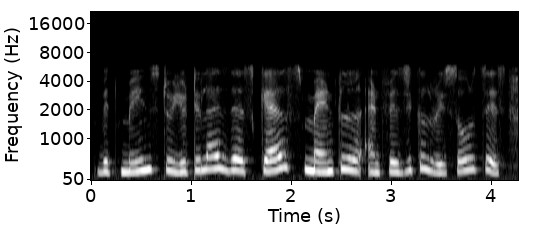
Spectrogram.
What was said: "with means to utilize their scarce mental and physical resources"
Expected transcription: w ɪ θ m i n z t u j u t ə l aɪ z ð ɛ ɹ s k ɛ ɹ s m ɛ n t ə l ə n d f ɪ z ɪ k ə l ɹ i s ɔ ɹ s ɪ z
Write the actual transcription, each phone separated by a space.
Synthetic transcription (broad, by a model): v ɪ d m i n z t u j u t ə l aɪ z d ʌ s k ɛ l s m ɛ n t ə l ə n d f ɪ z ɪ k ə l ɹ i s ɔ ɹ s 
